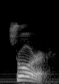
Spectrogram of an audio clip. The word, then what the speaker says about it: Schroer: Why do you add an I in his name? There's no I in Schroer. Say his name. Schroer.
